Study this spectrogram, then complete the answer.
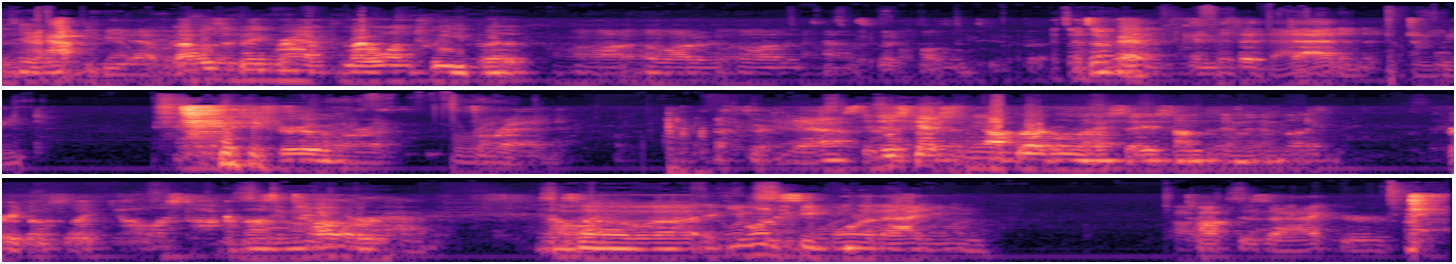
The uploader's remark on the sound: Sorry for the echo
